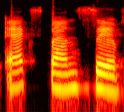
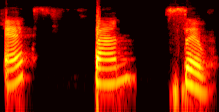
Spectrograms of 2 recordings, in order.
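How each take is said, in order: First: Said in the usual way. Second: Expensive drawn out slowly, ex-pen-sive; syllable by syllable. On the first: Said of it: "So there are three syllables". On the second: Shown as a demonstration. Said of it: "So three syllables are there".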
